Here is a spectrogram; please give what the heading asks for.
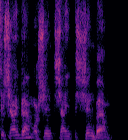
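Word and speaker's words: Sheinbaum: or you pronounce it Shine bam or Shin shine Shin bam uh my understanding is shine bam everything I've heard is said shine bam yeah shine bam I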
